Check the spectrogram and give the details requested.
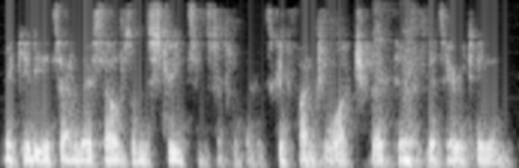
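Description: A middle-aged man from Hong Kong, a guest telling his story in a relaxed, rambling way with many fillers. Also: a bass voice, a little fast, breathy edge, dull audio. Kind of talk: casual interview talk.

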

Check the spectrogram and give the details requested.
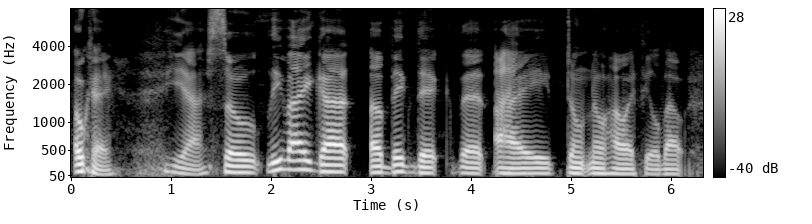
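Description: A man's voice: sits low, takes it slowly, warm tone, clean tone, no echo. A man co-hosting a podcast, joking around in casual comedic banter, laughing often and talking over the others. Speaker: podcast co-host. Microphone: headphones on.

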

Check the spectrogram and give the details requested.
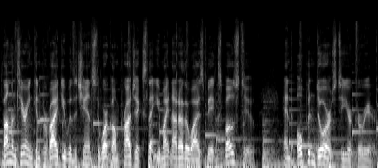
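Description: Guy doing podcast host talk, interviews and intros, bit of music behind him. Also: mid-range voice.

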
